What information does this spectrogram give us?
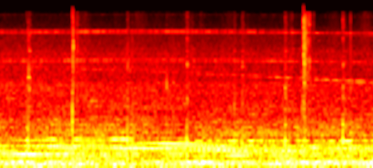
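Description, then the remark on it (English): A helicopter lands on the roof of a building, its steady, loud engine roar and rotor drone a dense, continuous rumble with faint sharper ticks, and no voices. “As Scarlet lands a helicopter on a roof of a building where Astrid can meet Colonel White.”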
